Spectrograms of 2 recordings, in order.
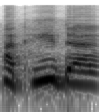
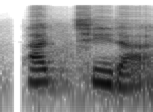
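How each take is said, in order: First: The middle consonant sounds like t plus h. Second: The middle consonant sounds like ch. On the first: The speaker calls it wrong. "nggak bisa kayak ngomong Fathida" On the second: The speaker calls it right. "ngomongnya Pachida gitu ya"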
